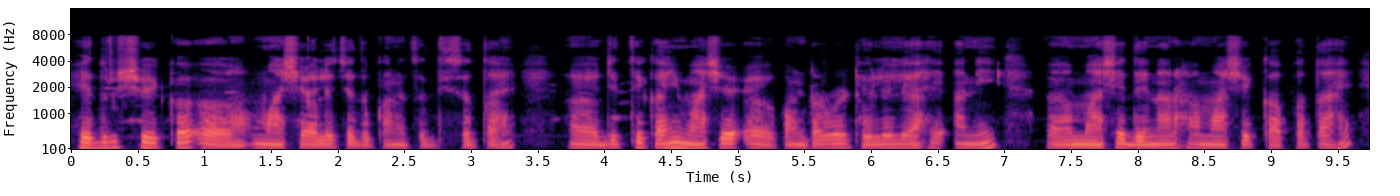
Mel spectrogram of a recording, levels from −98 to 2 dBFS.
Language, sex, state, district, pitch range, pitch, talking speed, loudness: Marathi, male, Maharashtra, Dhule, 105-120 Hz, 110 Hz, 160 wpm, -32 LUFS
